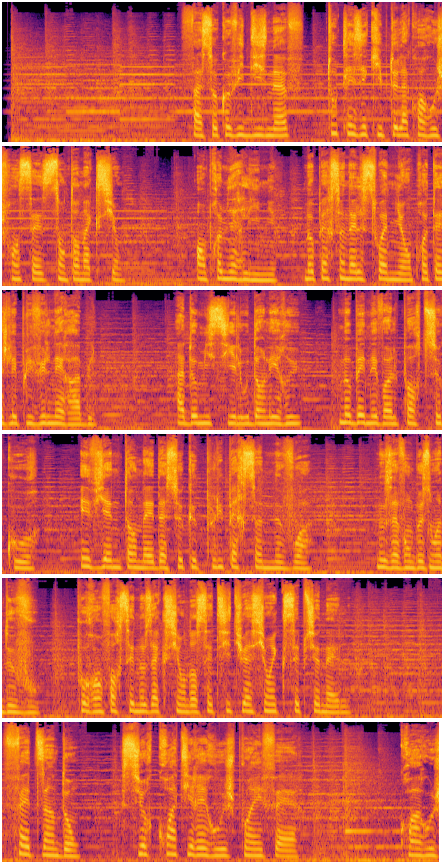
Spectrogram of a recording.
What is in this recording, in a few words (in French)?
Publicite; Croix Rouge Francaise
